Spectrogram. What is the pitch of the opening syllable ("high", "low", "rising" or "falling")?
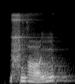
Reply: low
